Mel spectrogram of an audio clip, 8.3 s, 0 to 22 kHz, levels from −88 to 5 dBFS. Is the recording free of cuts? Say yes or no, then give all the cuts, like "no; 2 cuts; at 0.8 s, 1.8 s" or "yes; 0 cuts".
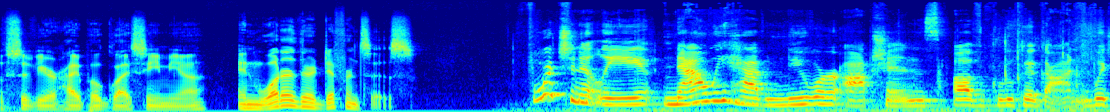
yes; 0 cuts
